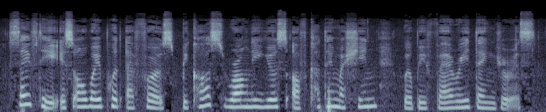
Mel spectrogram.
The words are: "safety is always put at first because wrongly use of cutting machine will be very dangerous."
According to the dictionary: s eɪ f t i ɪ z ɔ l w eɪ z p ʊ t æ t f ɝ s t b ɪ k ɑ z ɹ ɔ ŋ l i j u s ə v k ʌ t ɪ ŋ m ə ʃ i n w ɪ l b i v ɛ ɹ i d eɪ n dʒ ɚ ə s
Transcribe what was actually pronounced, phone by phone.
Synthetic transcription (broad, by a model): s eɪ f t i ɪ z ɔ l w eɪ p ʊ t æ t f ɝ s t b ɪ k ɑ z ɹ ɔ ŋ l i j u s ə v k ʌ t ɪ ŋ m ə ʃ i n w ɪ l b i v ɛ ɹ i d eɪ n dʒ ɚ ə s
